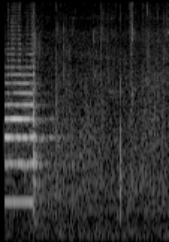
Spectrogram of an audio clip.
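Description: A vehicle horn gives one short, loud honk lasting under half a second, followed by street background noise with a single brief knock about a second and a half in.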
